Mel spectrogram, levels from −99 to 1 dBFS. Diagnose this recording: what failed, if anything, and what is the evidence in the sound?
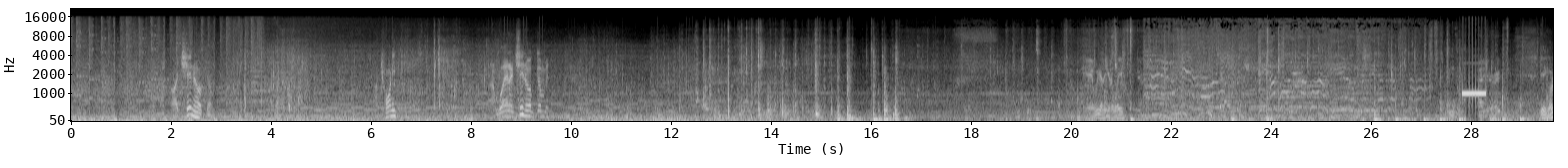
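The failure sits at the driver or buffer stage: periodic USB or driver dropouts. At a fixed interval of about 64 ms, something stalls the USB transfer or the audio driver, and a tiny slice of samples, on the order of a tenth of a millisecond, is skipped. The sound then jumps straight ahead, leaving a small discontinuity. From 0.11 s to 29.56 s this produces several hundred ticks at a steady rate of about 16 per second, audible only where there is signal.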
